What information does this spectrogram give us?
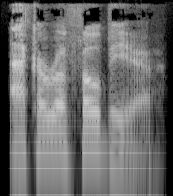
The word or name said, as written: acarophobia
